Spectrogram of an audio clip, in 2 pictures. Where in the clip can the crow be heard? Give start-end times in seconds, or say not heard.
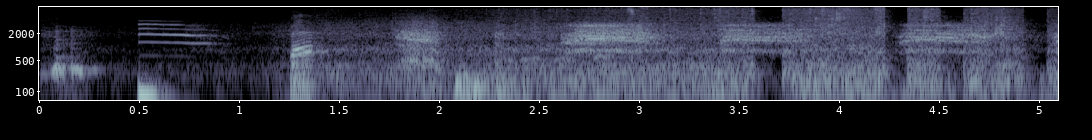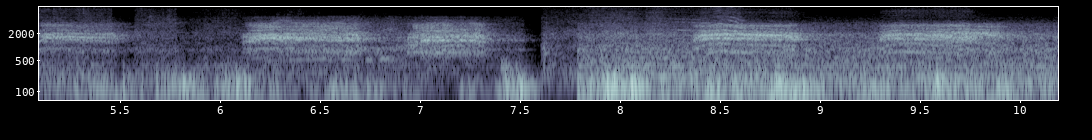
1.8-10.1.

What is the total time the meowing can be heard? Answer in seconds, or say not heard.
2 s.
